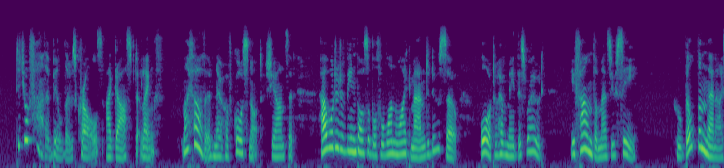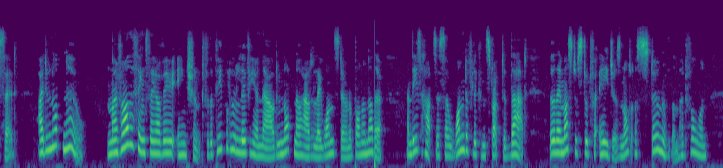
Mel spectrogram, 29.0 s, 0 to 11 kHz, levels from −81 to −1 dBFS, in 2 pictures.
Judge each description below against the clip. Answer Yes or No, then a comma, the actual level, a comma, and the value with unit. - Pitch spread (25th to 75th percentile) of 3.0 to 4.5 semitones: No, wide, 5.6 semitones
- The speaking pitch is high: Yes, high, 195 Hz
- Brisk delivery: Yes, fast, 210 wpm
